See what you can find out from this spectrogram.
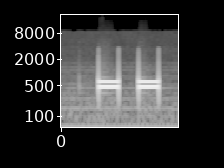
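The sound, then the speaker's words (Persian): Telephone tone after a dropped call: two short, loud, evenly spaced beeps of a steady mid pitch, separated by brief silence, with no voices. “متاسفانه تماس خاطره مبارز از پروان قطع شد.”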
